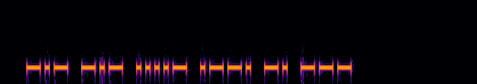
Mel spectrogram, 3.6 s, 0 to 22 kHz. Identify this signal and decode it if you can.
Morse code, heard as a keyed tone, about 36 wpm, 700 Hz. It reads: KK4PNO
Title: USA Call Signs - 6 Characters - 35wpm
